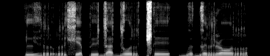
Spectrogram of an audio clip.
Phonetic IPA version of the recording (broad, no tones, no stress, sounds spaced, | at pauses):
lʲ ə̤ r o̰ r xʲ a p y d a d o r ǁ e | b ə ɡ ə r ɭ ɔ r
